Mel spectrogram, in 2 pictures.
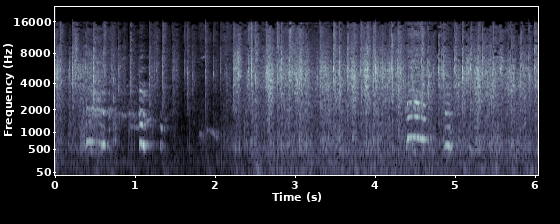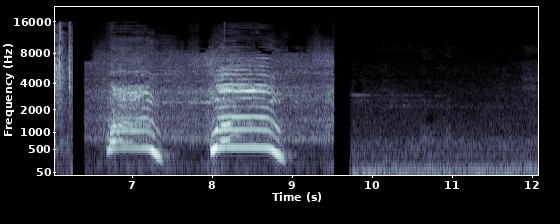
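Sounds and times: dog claws scrabbling on hardwood: 0:00.0 - 0:06.3.

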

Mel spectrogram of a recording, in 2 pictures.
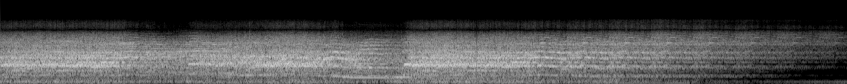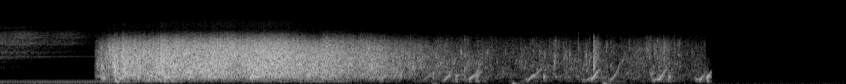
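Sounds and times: splash into pool: 0:09.4 - 0:15.6
water rushing and bubbling: 0:09.4 - 0:15.6.

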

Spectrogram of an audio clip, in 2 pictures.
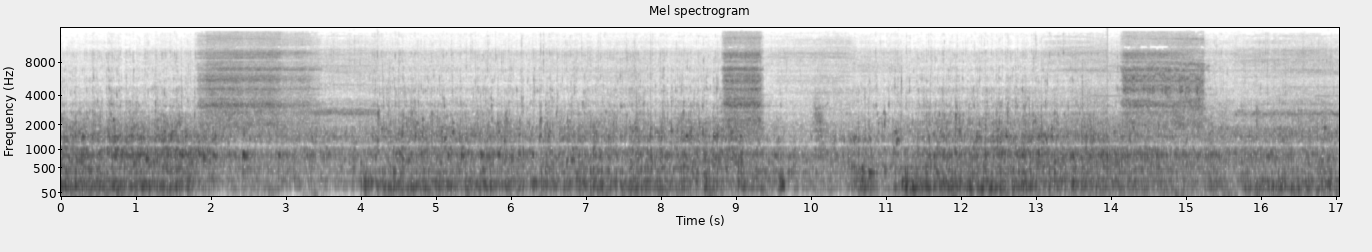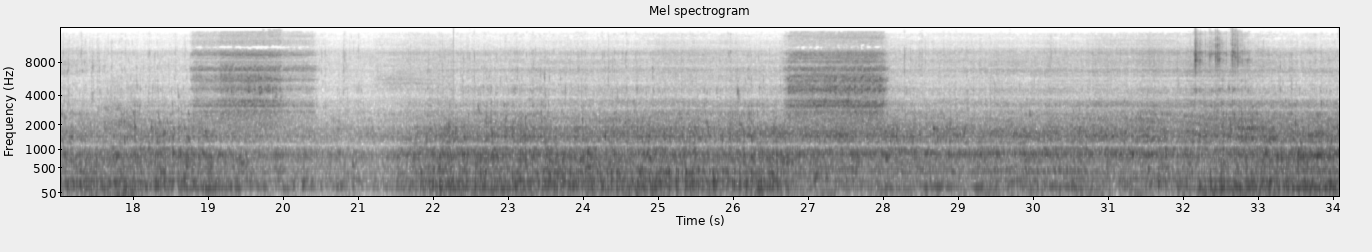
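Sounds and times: bubbling exhaled air: 0:00.0 - 0:28.2, 0:32.1 - 0:34.0
hissing regulator inhales: 0:01.8 - 0:04.0, 0:08.8 - 0:09.4, 0:14.2 - 0:16.8, 0:18.8 - 0:20.5, 0:26.7 - 0:28.1.

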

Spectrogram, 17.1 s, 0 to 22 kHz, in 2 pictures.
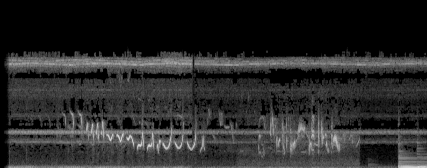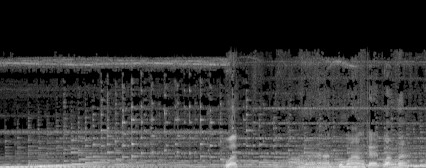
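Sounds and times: songbird singing: 0:00.6 - 0:17.0
plucked-string music: 0:08.0 - 0:17.0
steady high-pitched tone: 0:08.0 - 0:17.0.

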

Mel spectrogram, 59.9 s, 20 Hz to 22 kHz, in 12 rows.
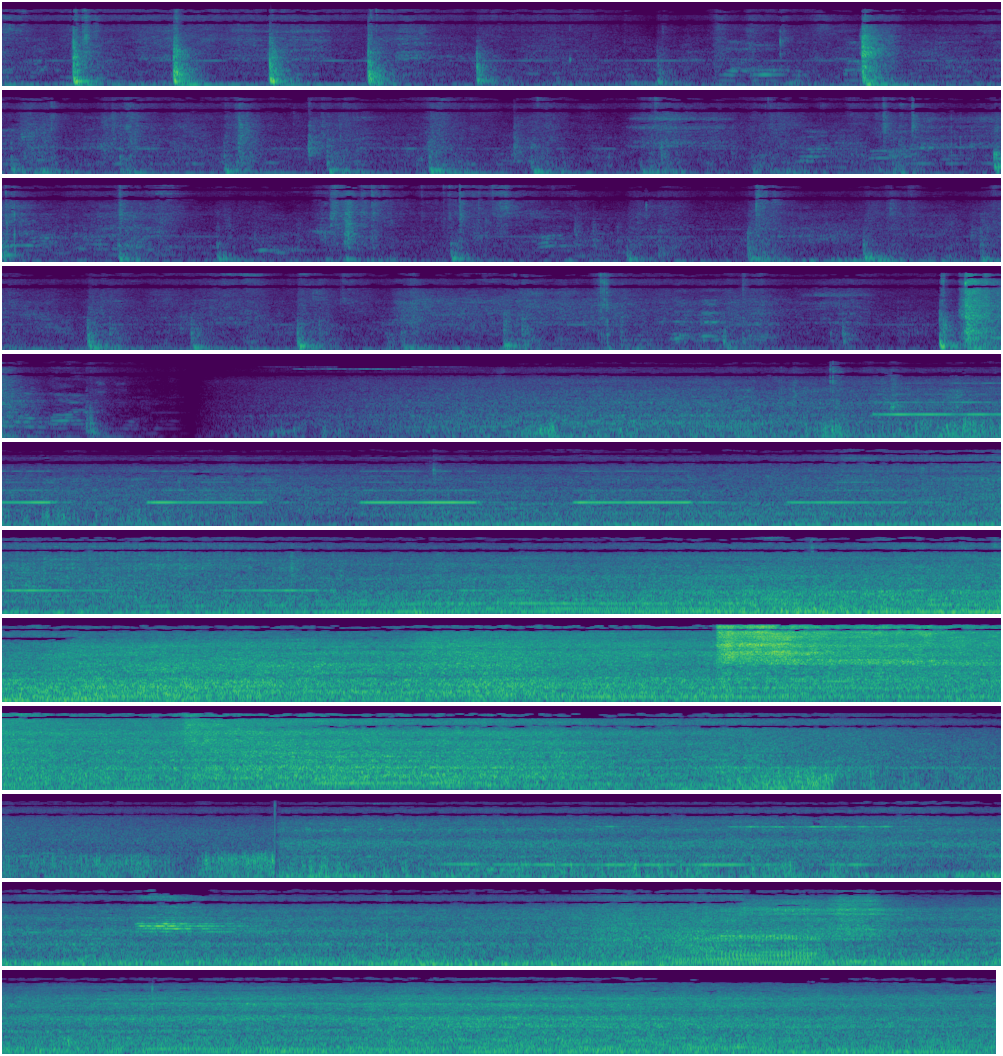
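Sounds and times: bus diesel engine accelerating: 0:21.4 - 0:50.6, 0:51.2 - 0:59.9
loud engine whine: 0:21.8 - 0:50.6.

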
